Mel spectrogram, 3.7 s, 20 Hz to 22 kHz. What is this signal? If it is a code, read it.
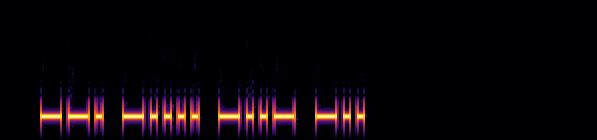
Morse code, heard as a keyed tone, about 27 wpm, 700 Hz. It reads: G6XD
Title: DXCC-100 Call Signs - 4 Characters - Repeated 3x - 28wpm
